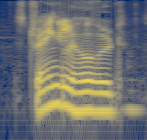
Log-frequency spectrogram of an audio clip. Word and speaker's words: Stranglehold: Ted Nugent mit, wie spricht man das aus? Stranglehold. Ted Nugent. fiedelt er sie am Nummer 1 am Schluss. Ha! Stranglehold, so spricht man es aus.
